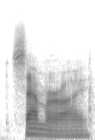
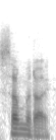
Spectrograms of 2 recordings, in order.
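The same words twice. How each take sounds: First: It is said with an English-style pronunciation. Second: It is said with a Japanese-style pronunciation. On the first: "I know some people say s- samurai" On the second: "if you want to pronounce it like the way the Japanese do"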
